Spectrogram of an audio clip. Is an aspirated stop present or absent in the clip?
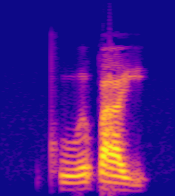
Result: present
